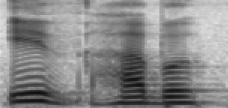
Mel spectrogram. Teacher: با پہ قلقلہ ہوگا، ذال کو نرم پڑا جائے گا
